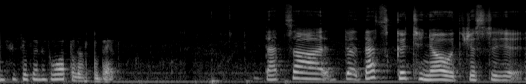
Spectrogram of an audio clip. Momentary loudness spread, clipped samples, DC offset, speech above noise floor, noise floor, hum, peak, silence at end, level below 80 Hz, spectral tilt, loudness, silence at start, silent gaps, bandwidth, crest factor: 18 LU; under 0.1%; under 0.1%; 22 dB; -49 dBFS; none; -10 dBFS; 0 s; -66 dBFS; -4.5 dB/octave; -27 LUFS; 0 s; none; 17 kHz; 18 dB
